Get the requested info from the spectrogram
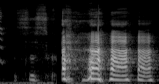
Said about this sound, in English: No squeaky toys during recording. This should be a rule.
